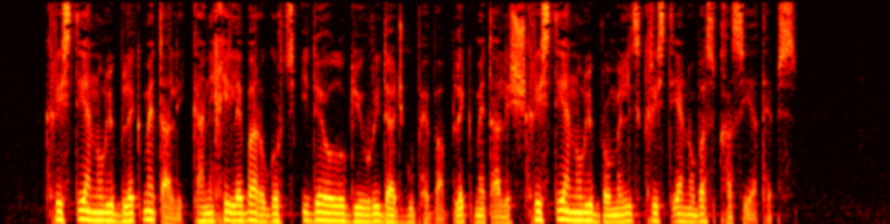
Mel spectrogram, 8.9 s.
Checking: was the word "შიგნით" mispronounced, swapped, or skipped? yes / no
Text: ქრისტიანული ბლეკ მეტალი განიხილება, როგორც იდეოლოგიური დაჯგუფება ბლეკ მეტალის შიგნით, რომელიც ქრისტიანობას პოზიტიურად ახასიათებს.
yes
